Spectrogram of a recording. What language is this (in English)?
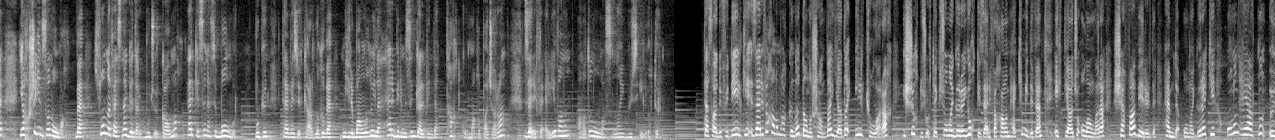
Turkish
